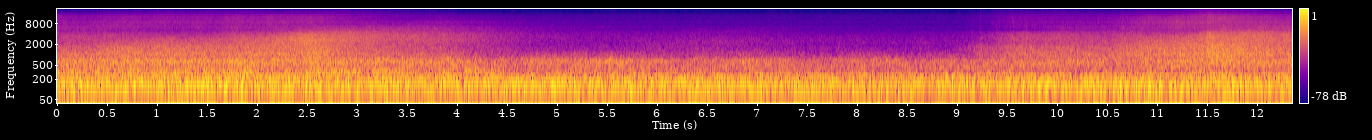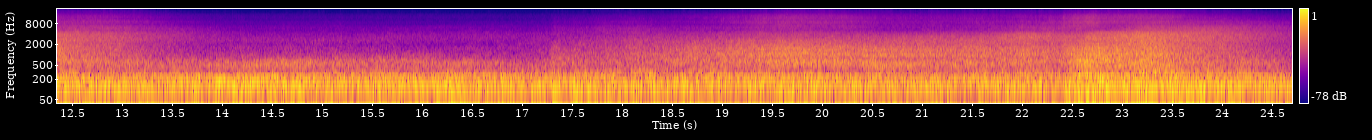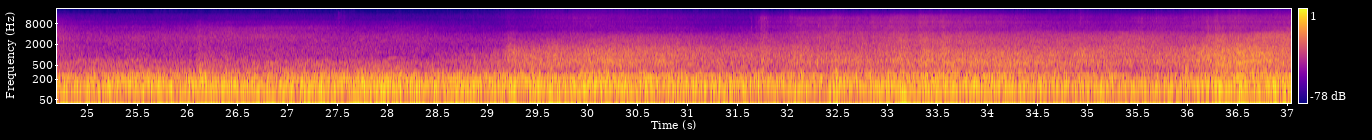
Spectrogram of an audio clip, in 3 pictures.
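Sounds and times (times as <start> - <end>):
waves crashing on a beach: 0.0 - 4.6, 9.1 - 13.7, 17.3 - 26.6, 27.3 - 37.0
low rumble of surf: 0.0 - 37.0.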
